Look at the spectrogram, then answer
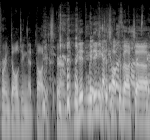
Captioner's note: laughter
